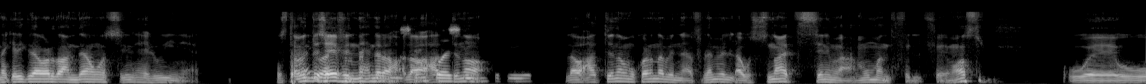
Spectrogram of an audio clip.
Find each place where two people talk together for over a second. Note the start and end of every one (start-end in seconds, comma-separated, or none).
3.0-4.9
